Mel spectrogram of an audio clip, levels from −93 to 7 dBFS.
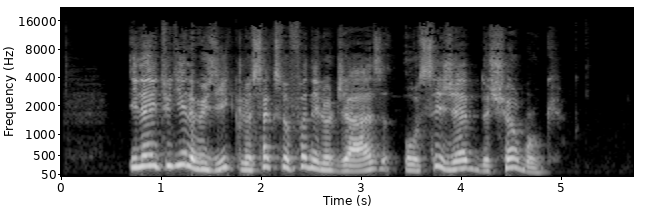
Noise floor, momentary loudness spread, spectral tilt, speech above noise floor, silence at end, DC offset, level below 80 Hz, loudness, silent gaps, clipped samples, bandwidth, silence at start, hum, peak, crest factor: -74 dBFS; 8 LU; -5.5 dB/octave; 56 dB; 0.8 s; under 0.1%; -64 dBFS; -18 LUFS; none; under 0.1%; 15.5 kHz; 0.7 s; none; -2 dBFS; 18 dB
